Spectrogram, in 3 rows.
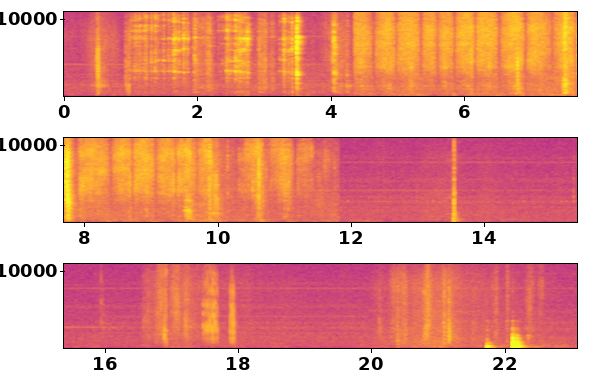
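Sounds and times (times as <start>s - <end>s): sandpaper rubbing on metal: 4.3s - 11.7s.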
